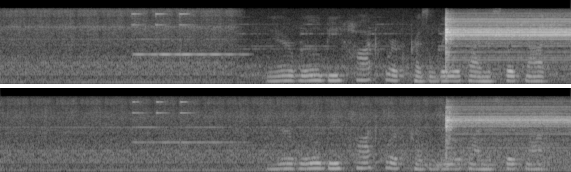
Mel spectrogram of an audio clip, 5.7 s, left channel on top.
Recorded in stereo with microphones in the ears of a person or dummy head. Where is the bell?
55° left (ahead or behind), 2 m.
